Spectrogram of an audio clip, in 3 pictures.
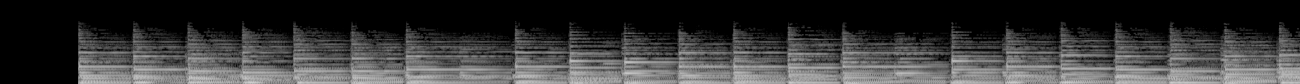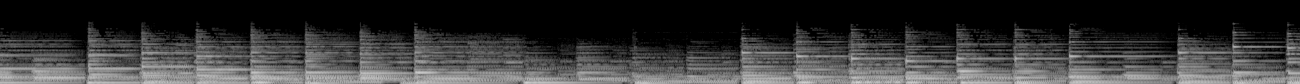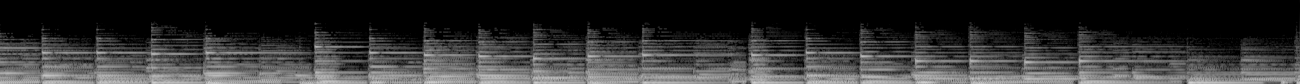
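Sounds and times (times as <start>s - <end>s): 
piano backing music for churches: 0.8s - 39.0s.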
